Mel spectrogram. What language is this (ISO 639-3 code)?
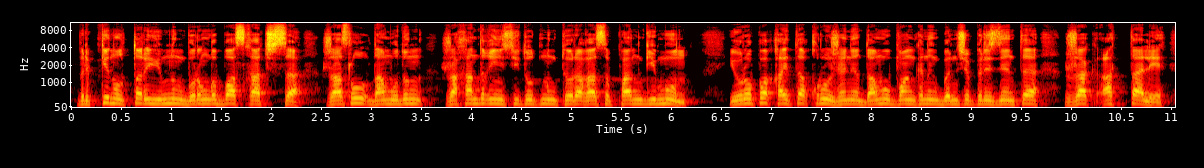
kaz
